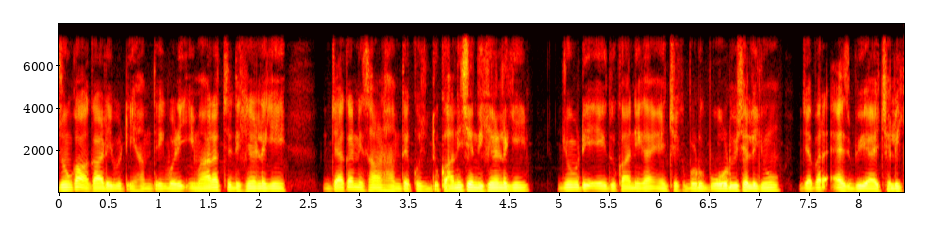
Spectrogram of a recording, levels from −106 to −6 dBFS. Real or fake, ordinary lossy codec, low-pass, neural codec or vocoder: fake; none; 7.2 kHz; vocoder, 44.1 kHz, 80 mel bands, Vocos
